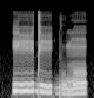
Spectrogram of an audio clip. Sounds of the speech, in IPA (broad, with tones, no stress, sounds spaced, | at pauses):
j iː˦ d iː˧ ɡ͡b u˨ m ɔ̃˧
